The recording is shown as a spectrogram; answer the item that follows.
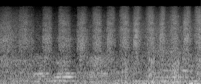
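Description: A cloth rubbing quickly back and forth over a rusty steel axe head, about eight strokes a second, wiping off surface rust loosened by a few minutes' soak in rust-remover solution.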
